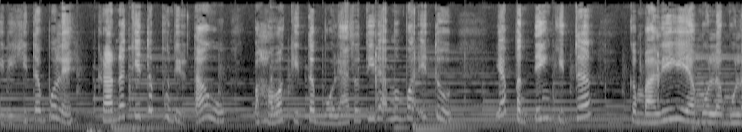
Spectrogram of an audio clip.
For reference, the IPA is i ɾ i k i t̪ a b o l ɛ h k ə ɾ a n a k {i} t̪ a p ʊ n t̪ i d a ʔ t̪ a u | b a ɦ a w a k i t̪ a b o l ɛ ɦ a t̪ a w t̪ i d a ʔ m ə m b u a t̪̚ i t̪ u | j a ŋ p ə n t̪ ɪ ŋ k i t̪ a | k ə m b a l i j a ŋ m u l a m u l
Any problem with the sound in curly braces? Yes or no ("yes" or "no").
no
